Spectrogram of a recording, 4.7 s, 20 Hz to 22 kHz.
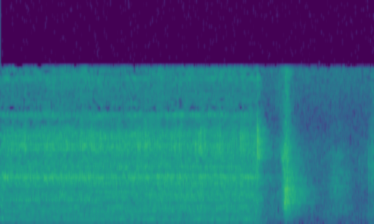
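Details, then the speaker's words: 2008 Matrix moped gives a steady high electric whirr for about three seconds, cranking but never firing; noise seems to come from the back, and the owner found a disconnected wire of unknown purpose. Cause unconfirmed. "so this is my moped a 2008 matrix and it's not starting up this is what it sounds like"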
